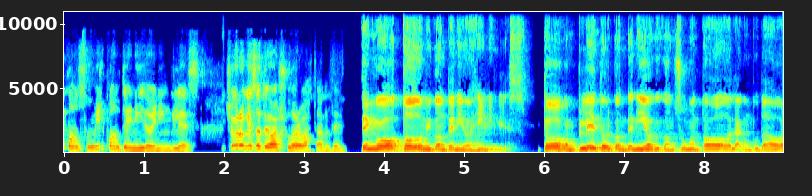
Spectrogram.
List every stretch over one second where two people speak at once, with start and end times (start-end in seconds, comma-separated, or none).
none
